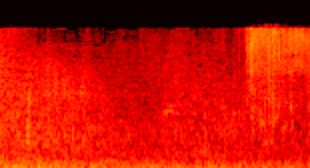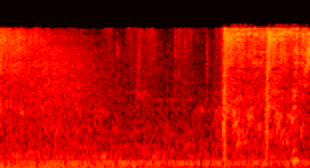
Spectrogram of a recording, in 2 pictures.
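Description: Confringo blasting curse in the Hogwarts Legacy video game: a loud, sustained rumbling blast with a dense low roar throughout, flaring into two bright bursts midway and near the end, with no one talking.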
